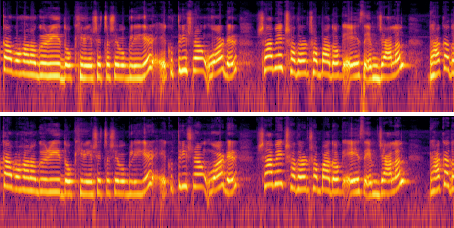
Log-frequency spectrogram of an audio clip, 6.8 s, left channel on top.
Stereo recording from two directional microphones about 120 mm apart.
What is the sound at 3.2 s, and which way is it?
A woman's voice, 45° left (ahead or behind).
